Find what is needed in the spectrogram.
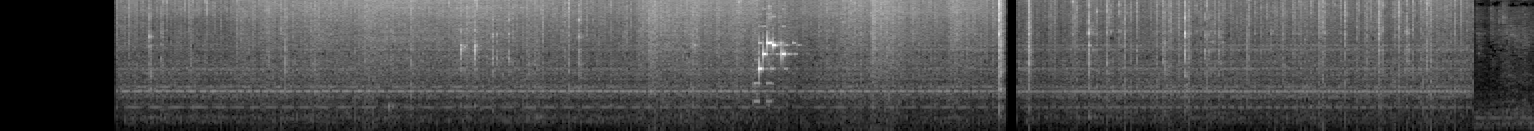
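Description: Bacon strips sizzling and crackling in a stainless steel frying pan, starting about a second in, with a faint steady hum underneath. About seven and a half seconds in, a fork clinks sharply against the pan with a short metallic ring, the loudest moment.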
